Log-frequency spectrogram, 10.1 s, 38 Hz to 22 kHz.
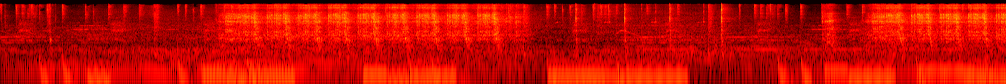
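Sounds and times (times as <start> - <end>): background music: 0.0 - 10.0
scooter engine turning over: 2.2 - 5.4, 8.3 - 10.0.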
